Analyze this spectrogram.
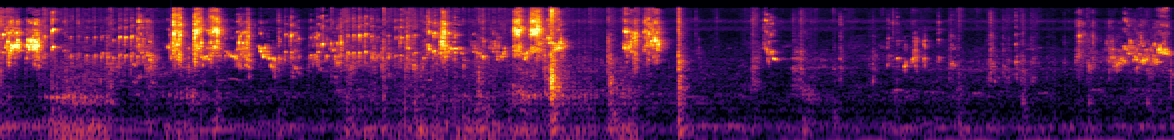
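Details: Caged budgie babies playing with their parents nearby; a flurry of high chirps and squawks early on gives way to softer, scattered twitters and a long quieter stretch over a low hum.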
